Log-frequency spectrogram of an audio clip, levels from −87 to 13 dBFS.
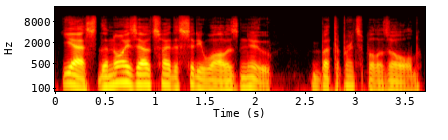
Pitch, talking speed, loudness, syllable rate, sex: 95 Hz, 225 wpm, -19 LUFS, 6.3 syllables/s, male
